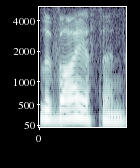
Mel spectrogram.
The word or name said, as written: leviathan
